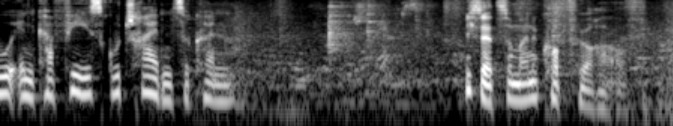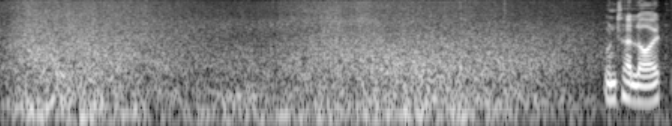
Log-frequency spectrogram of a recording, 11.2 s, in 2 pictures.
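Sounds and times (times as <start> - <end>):
speech: 0.0 - 2.2, 3.9 - 5.9, 10.6 - 11.1
ocean waves: 4.5 - 11.1.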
